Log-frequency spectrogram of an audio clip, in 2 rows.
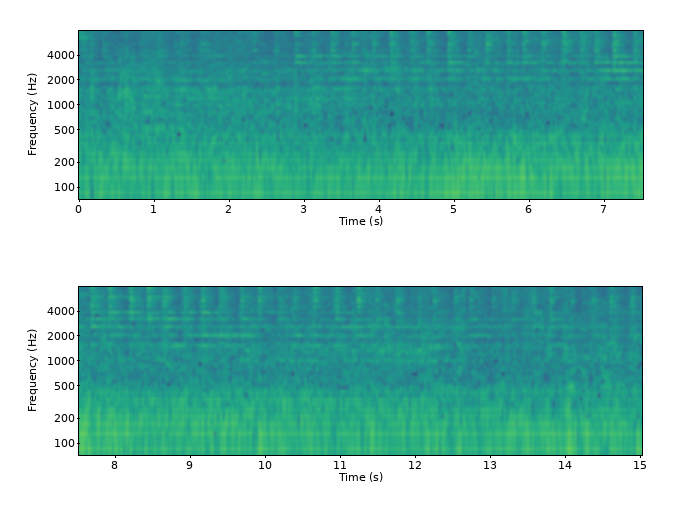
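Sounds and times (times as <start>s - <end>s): music playing: 0.0s - 15.0s
train rumbling and rattling on track: 0.0s - 15.0s.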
